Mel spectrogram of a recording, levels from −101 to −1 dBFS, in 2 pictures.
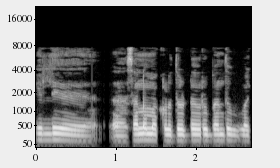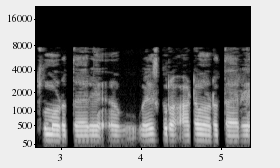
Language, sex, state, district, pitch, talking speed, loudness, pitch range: Kannada, male, Karnataka, Dharwad, 130 Hz, 110 wpm, -18 LUFS, 125-135 Hz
